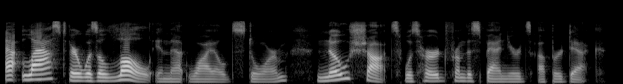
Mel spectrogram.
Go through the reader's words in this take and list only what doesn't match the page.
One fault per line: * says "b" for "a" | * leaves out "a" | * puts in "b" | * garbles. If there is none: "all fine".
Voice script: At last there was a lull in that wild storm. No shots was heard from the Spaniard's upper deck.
all fine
